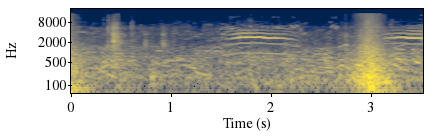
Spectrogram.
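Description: A small kitten meows a few times in a pet shop, its short rising cries coming close and fairly loud between people talking.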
